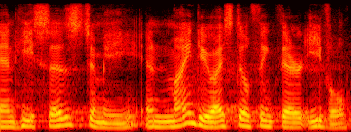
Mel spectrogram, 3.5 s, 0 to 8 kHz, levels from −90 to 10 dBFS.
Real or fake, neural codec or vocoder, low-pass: fake; vocoder, 44.1 kHz, 128 mel bands, Pupu-Vocoder; 7.2 kHz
